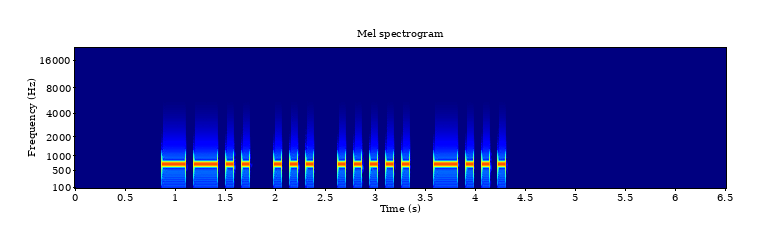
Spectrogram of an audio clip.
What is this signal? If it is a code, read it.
Morse code, heard as a keyed tone, about 15 wpm, 700 Hz. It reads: ZS5B
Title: DXCC-100 Call Signs - 4 Characters - Repeated 2x - 15wpm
